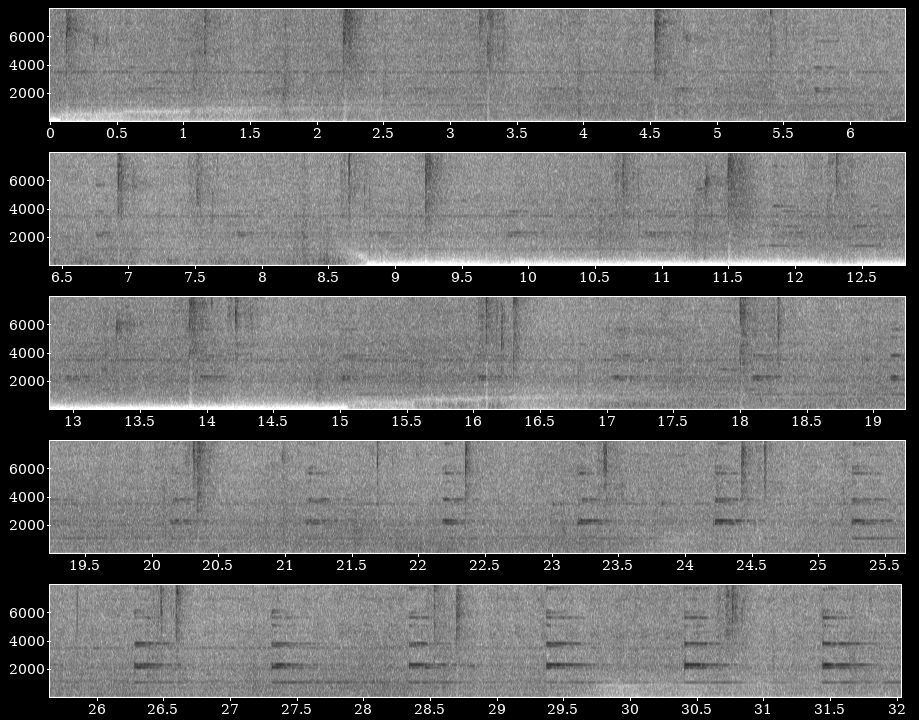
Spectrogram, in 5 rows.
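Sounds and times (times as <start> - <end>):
train rumbling over rails: 0.0 - 32.0
locomotive bell ringing: 5.6 - 6.1, 11.7 - 14.2, 15.0 - 15.4, 17.0 - 32.0.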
